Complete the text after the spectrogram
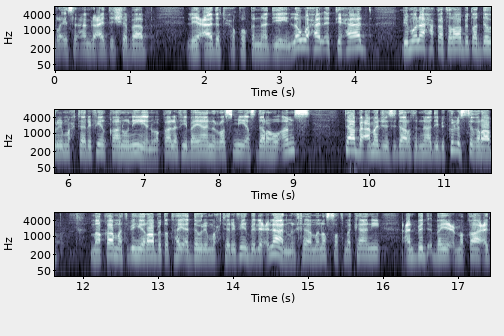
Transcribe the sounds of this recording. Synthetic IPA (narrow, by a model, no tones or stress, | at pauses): rˤɑʔiːsalʕaːmɾɪʕaːɪd̪aʃːabaːb̚ | lɪʔɪʕaːd̪aħʊquːqɪnːaːd̪ɪjːiːnlawːaħalʔɪt̪ːɪħaːd̪ | bɪmʊlaːħɑqɑɾˤɑːbɨt̪ˤɑd̪ːawɾilmʊħt̪aɾɪfiːnqɑːnuːnɪjːanwɪqɑːlafibajaːnɾˤɑsmɪjːʔɑsˤd̪ɑɾˤɑhuʔams | t̪aːbaʕamad͡ʒlɪsʔɪd̪ɑːɾˤɑnːaːd̪ibɪkʊlːɪst̪ɪɣɾɑːb | maqɑːmat̪bɪhɪɾˤɑːbɨt̪ˤɑɦajʔad̪ːawɾilmʊħt̪aɾɪfiːnbɪlʔɪʕlaːnmɪnxɪlaːlmɪnɑsˤːɑmakaːni | ʕanbɪd̪ʔbajʕmɑqɑːʕɪd̪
